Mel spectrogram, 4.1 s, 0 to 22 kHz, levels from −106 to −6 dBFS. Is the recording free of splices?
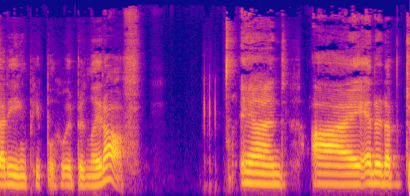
no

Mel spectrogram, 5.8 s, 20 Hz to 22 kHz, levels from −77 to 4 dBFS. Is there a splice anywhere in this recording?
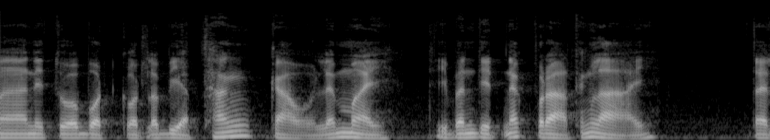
yes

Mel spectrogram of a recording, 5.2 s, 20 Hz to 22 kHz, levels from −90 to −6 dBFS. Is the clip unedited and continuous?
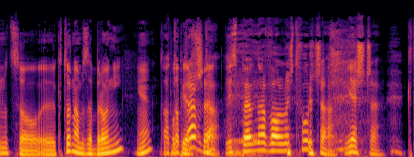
yes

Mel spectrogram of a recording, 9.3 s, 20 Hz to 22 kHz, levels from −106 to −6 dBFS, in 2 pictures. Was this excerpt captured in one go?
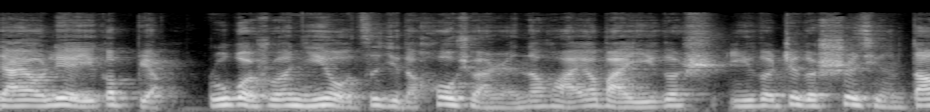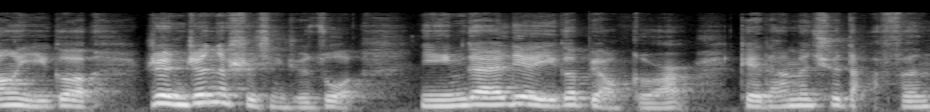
yes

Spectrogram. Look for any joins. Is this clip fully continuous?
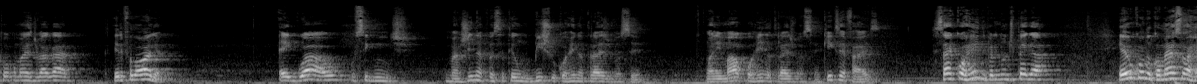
no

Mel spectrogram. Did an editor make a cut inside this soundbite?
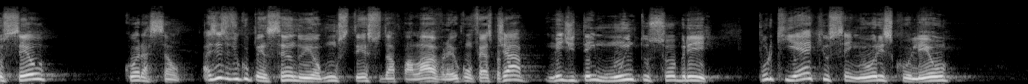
yes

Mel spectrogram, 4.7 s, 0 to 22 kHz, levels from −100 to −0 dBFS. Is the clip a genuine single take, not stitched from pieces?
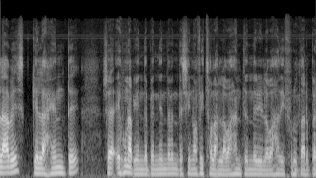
no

